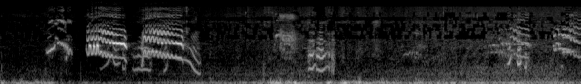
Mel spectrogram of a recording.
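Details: Parrot letting out two loud, raspy, descending squawks, then softer scattered calls over a low background rumble.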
